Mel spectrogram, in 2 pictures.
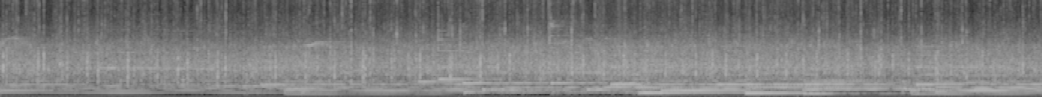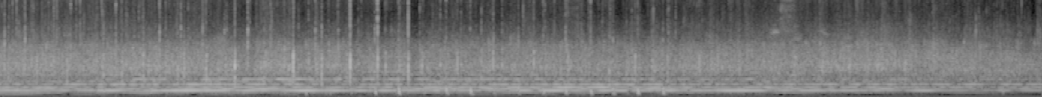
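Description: A large church audience claps steadily for nearly half a minute, a dense, continuous wash of applause with sustained musical chords playing softly underneath.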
